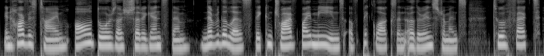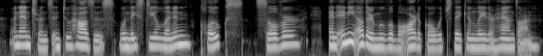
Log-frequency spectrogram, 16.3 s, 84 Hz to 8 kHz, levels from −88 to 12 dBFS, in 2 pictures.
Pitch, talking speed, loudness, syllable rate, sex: 185 Hz, 160 wpm, -19 LUFS, 4.6 syllables/s, female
